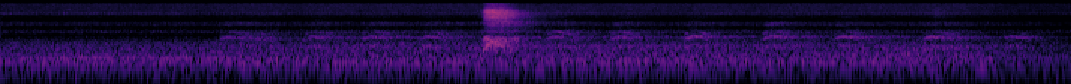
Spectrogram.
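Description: A bird calling in the woods: short calls repeated about three times a second, with one loud, short, noisy call about three seconds in.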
